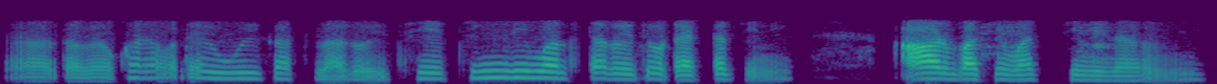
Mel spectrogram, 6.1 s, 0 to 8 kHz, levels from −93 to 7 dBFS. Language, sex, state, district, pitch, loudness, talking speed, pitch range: Bengali, female, West Bengal, Kolkata, 195 Hz, -37 LUFS, 175 wpm, 175-210 Hz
